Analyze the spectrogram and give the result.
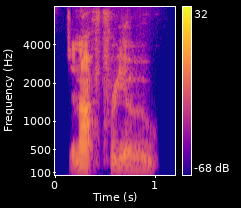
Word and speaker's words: D'Onofrio: D'Onofrio.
